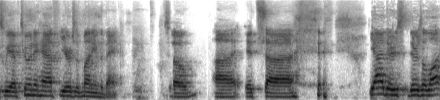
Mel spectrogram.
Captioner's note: chuckles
